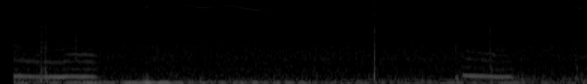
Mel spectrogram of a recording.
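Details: Sleepy cat snoring: each breath carries a thin whistled squeak that slides slightly, returning about three seconds later, over a soft low rumble.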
